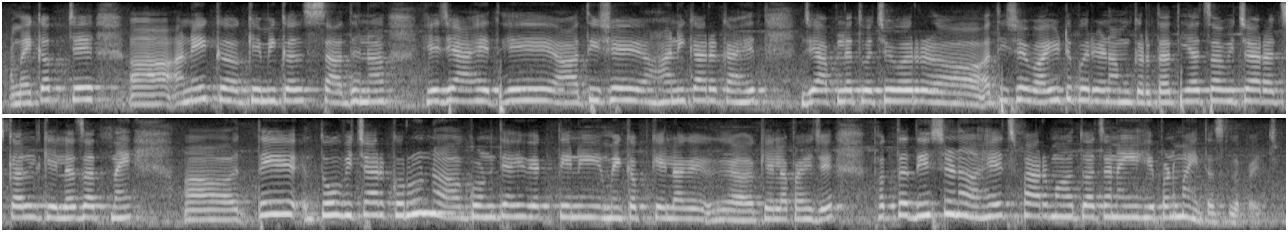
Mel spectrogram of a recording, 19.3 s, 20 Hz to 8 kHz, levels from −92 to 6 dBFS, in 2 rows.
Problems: none marked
